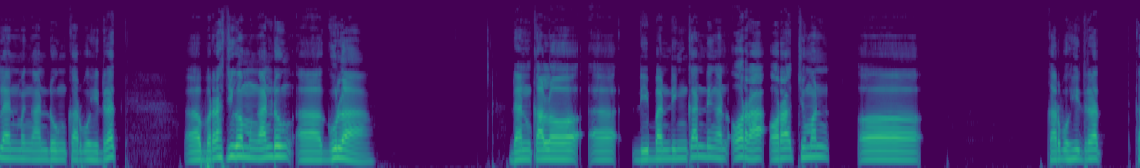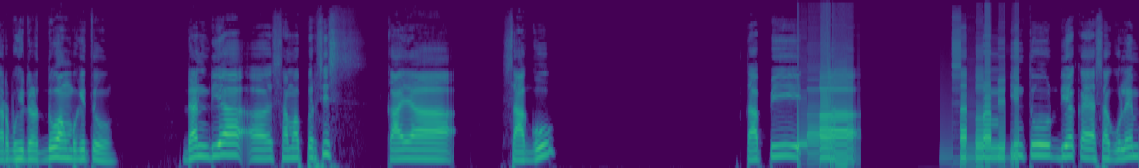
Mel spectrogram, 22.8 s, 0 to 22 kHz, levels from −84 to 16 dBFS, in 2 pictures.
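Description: At 8.27 s, compressed frames are skipped: about three 26.1 ms frames go missing, so the speech jumps ahead and the join is a short smeared blip. From 19.38 to 21.58 s the voice becomes a rigid metallic buzz at 93.8 Hz, likely from repeated short buffers of about 10.7 ms replacing most of the real audio.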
